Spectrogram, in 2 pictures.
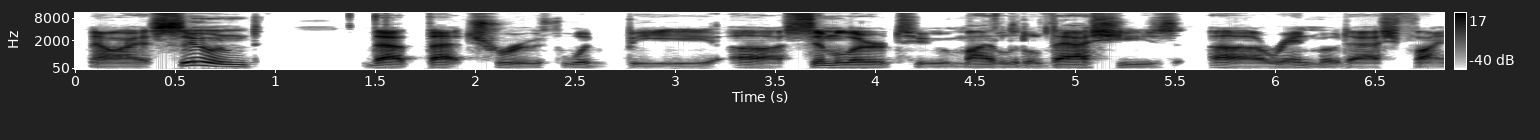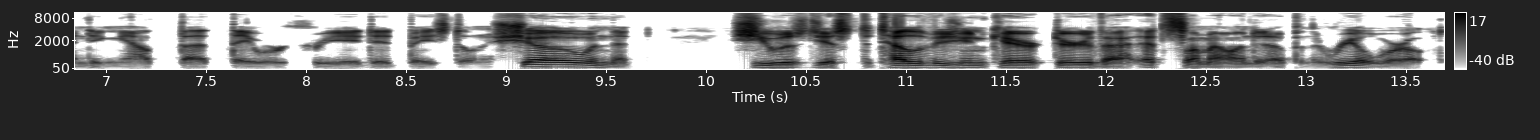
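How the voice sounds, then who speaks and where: A man with a low, deep voice talks casually to his audience as the host of a channel. His delivery is unscripted and conversational, wandering a little as he goes. The sound is dry and close, with very little room around it. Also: normal speed, fairly bright tone, dry recording. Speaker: host of a story-reading channel. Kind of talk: casual unscripted commentary to listeners.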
